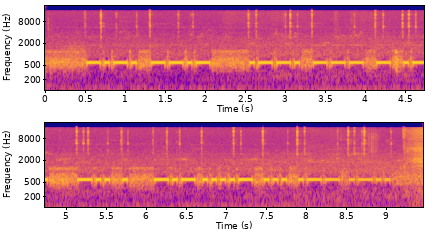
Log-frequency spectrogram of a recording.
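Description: Morse code CW keying from a Mission RGO One ham radio in the field using QSK break-in, a steady clear tone beeping in quick dots and dashes over faint background hiss, loud and continuous.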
